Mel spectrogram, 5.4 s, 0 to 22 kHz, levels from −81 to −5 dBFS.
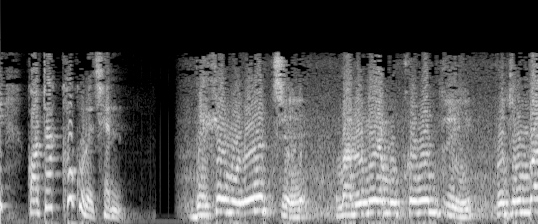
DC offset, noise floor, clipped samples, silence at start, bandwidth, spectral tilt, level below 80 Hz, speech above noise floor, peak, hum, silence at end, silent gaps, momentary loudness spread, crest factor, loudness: under 0.1%; -44 dBFS; under 0.1%; 0 s; 8.8 kHz; -4.5 dB/octave; -38 dBFS; 33 dB; -2 dBFS; none; 0 s; none; 6 LU; 8 dB; -11 LUFS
